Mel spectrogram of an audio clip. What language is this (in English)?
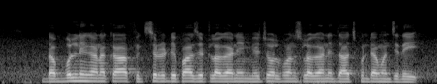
Telugu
